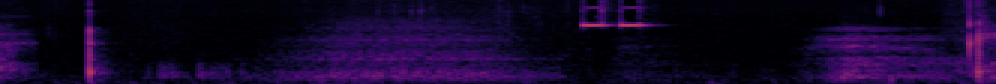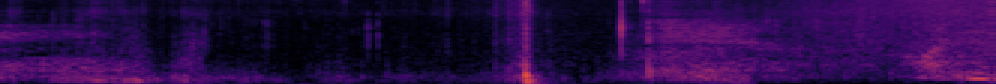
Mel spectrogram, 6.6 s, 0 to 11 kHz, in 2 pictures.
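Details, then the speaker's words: Simulated ASMR doctor-exam roleplay: two quick high electronic beeps from an ear thermometer placed in the left ear, amid soft handling sounds; the reading is 36.9 °C, normal temperature; digital thermometer beep. "i'm just going to pop that in okay you'll hear a few little peeps just relax there all right"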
